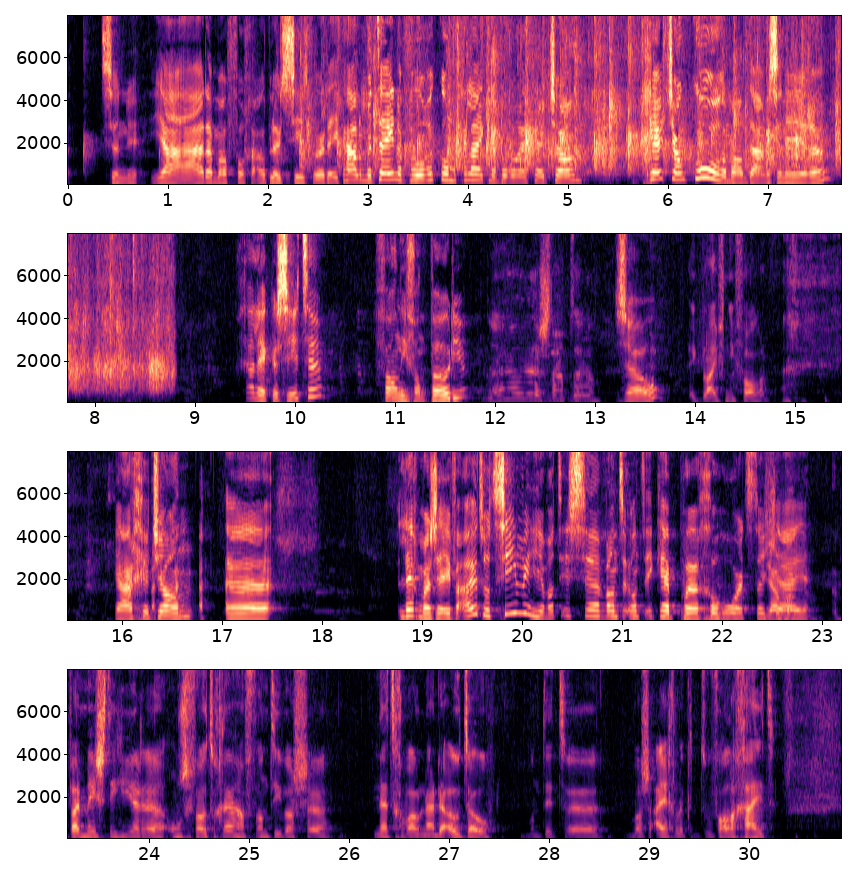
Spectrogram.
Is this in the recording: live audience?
yes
